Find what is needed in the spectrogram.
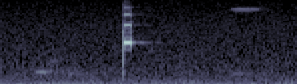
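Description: A single short electronic beep from a handheld infrared thermometer gun as its trigger is pulled to take a temperature reading, about a second in.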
